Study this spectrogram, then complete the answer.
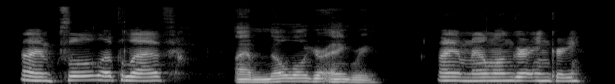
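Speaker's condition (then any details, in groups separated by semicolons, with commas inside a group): Mild hypotonic cerebral palsy; affects sound, voice may sound drunk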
